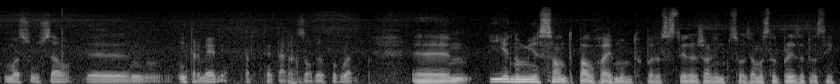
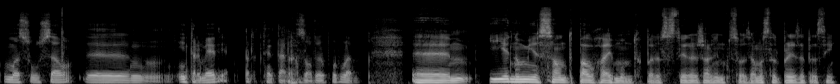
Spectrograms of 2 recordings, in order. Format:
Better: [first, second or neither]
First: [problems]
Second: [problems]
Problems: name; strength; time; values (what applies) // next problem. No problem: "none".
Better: second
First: hiss; noticeable; throughout; 20 dB below the speech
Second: none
